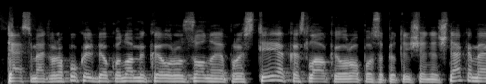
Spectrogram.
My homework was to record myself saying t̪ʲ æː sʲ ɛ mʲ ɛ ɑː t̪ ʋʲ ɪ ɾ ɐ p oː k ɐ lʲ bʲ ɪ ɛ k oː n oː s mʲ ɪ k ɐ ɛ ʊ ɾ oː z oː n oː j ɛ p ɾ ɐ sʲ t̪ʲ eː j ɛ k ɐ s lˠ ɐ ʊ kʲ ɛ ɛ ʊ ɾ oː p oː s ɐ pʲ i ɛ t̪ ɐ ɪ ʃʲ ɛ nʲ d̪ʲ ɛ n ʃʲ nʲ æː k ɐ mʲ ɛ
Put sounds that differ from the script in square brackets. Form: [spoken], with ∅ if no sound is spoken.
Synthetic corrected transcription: t̪ʲ æː sʲ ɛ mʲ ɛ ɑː t̪ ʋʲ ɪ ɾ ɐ p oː k ɐ lʲ bʲ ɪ ɛ k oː n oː [∅] mʲ ɪ k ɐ ɛ ʊ ɾ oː z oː n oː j ɛ p ɾ ɐ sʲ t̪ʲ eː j ɛ k ɐ s lˠ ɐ ʊ kʲ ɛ ɛ ʊ ɾ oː p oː s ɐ pʲ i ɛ t̪ ɐ ɪ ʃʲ ɛ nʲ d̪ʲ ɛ n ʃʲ nʲ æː k ɐ mʲ ɛ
